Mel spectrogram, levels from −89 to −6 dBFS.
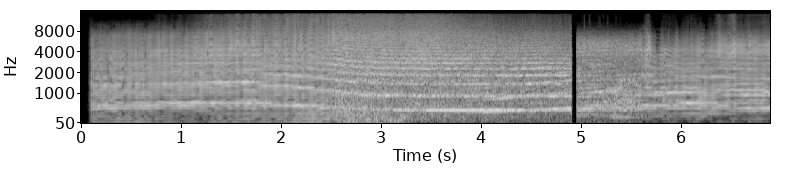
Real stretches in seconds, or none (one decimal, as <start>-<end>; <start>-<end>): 2.5-5.6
